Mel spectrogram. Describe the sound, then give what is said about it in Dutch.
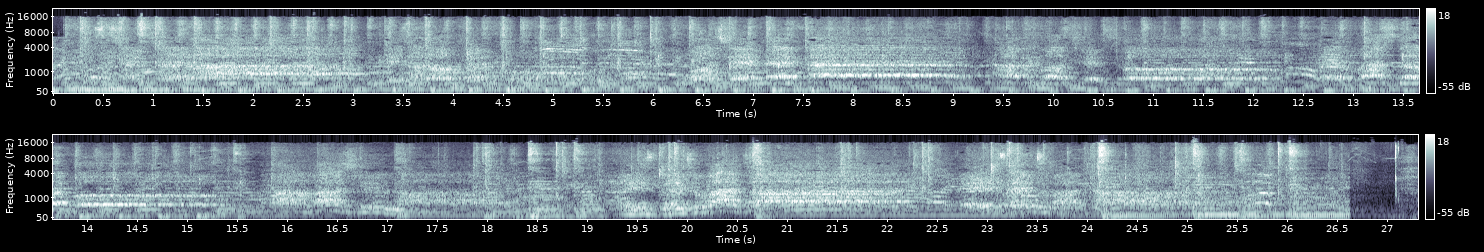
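A large football crowd sings a chant in unison to the melody of the Liverpool song for Virgil van Dijk, a loud, steady mass of voices carrying a repeating melody with rising and falling phrases over a constant roar, continuous for nearly half a minute. “Maar het is op de melodie van eh, dat liedje voor Virgil van Dijk bij Liverpool.”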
